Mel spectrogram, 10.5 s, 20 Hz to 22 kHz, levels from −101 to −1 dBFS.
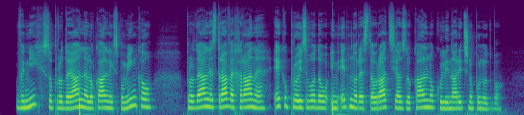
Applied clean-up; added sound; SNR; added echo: neural mask model DeepFilterNet 3.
